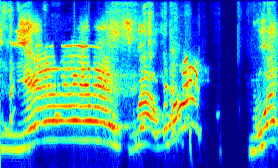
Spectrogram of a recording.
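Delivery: mock very slow, high scream, yes stretched long. Retelling watching an interview on the phone: retelling own screaming. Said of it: "I was screaming at the phone".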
